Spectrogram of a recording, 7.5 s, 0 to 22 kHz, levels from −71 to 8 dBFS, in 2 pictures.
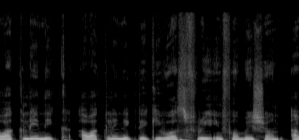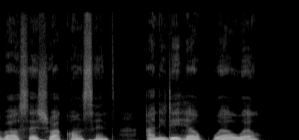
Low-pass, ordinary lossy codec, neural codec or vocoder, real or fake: none; none; none; real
